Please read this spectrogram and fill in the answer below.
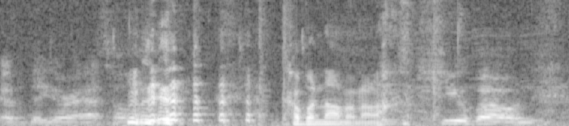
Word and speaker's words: Cubone: Thank you for sending us Cubbonay, but you're can send you us something better. It like an asshole? I'm sorry, Cubbonay. Can you not pronounce it like a bigger asshole? Cubbonanana. Cubone. Get it correct.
